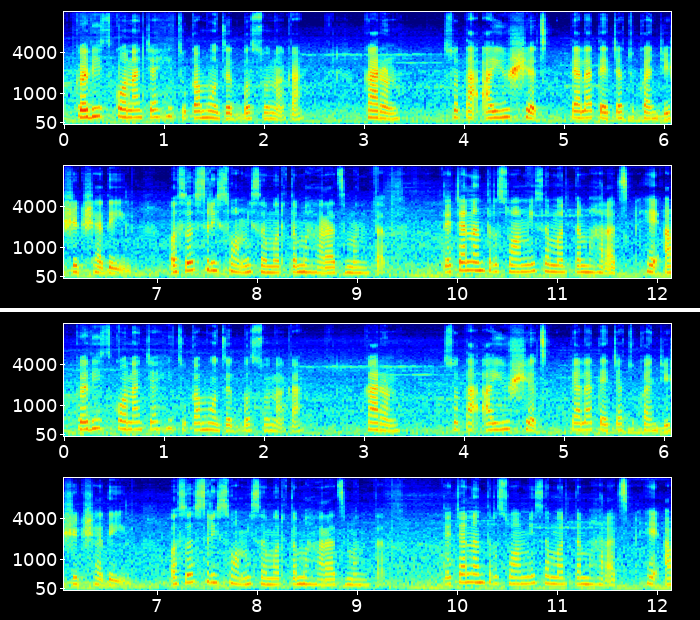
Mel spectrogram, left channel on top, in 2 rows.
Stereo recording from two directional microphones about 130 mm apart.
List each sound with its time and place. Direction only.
0.1 s a woman's voice: 25° left (ahead or behind)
